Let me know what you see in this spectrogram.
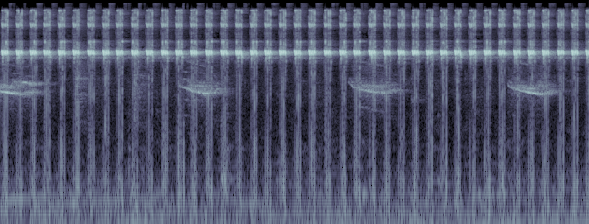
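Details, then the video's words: Cricket sound for training songbirds (masteran): a bright, high, metallic chirp pulsing steadily over twice per second, accompanied by quieter down-slurred whistles at intervals of about three seconds. "ASLI SUARA JANGKRIK BUAT MASTERAN BURUNG"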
